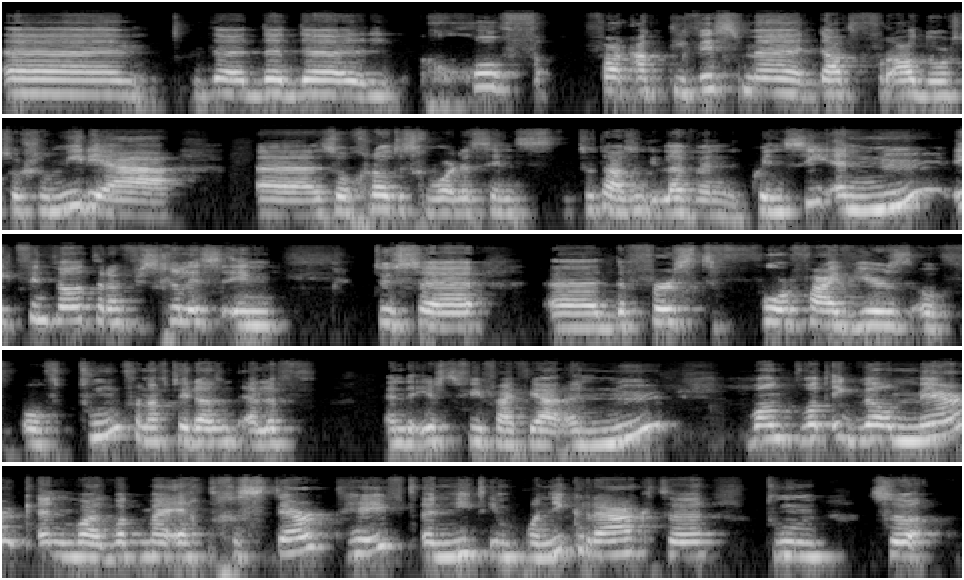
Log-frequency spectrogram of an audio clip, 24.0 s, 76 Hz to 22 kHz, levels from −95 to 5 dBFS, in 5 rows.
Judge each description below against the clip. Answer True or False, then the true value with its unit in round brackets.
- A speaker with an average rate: True (180 wpm)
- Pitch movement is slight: False (3.1 semitones)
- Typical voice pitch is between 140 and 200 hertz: False (225 Hz)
